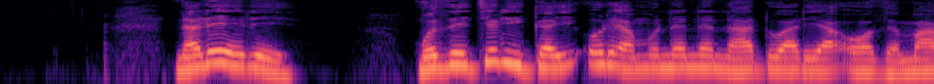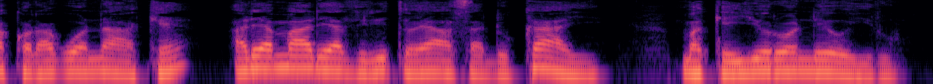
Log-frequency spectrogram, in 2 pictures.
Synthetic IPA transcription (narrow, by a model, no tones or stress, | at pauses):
naɾeːɾe | moðeːd͡ʑeɾiɡaiʔoɾeamonɛnɛnaːdoaɾeaʔɔðɛmaːkɔɾaɣwɔnakɛ | aɾeamaːɾeaðiɾitɔjasadukai | makeioɾwɔneoiɾu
